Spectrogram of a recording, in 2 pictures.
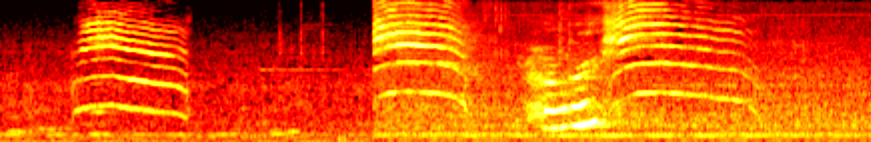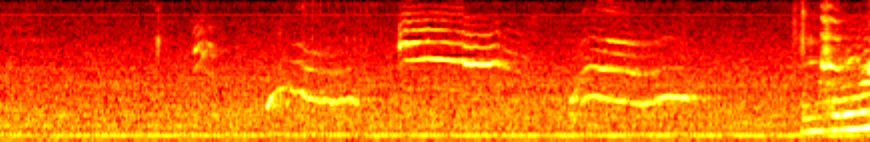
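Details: Kittens calling for their owners' attention indoors: a clear meow, then a burst of overlapping meows, followed by fainter, shorter mews against a steady electrical hum.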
